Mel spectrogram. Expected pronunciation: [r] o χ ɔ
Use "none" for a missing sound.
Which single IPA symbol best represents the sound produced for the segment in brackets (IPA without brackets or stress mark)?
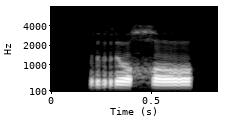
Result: r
